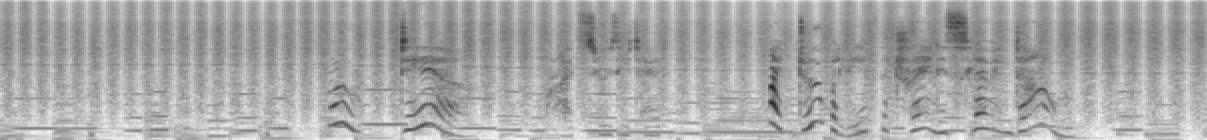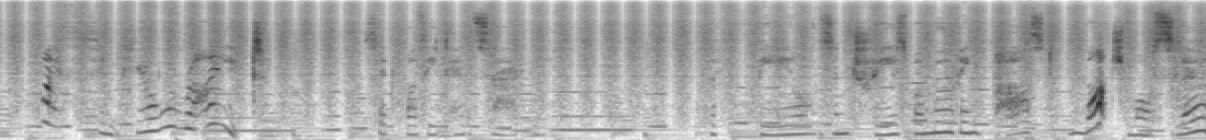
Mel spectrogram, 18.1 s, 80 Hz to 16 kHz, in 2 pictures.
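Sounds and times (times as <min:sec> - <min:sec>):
steam train chuffing: 0:00.0 - 0:18.0.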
